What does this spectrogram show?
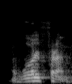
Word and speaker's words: wolframio: En este caso es el wolframio. Excelente. ¿Sí? Wolframio, así se pronuncia, ¿sí?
